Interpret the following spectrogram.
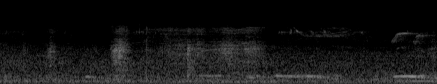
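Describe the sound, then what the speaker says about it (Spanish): Pigeons outdoors at a pigeon racing competition in Tomeo, Mallorca, giving faint, distant coos and chirps against a soft, steady background hiss, with a few brief louder calls near the end. "Para ahí atrás hay palomas volando."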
